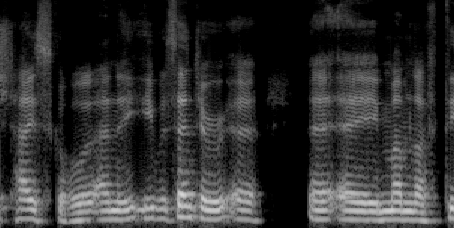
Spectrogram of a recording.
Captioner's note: speaks in Hebrew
